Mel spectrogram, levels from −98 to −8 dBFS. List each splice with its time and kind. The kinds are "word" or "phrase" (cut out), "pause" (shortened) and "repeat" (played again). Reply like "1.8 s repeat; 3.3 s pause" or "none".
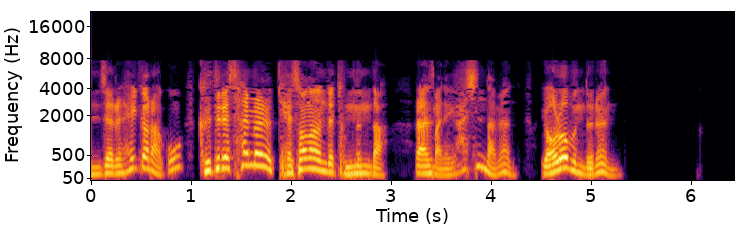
1.0 s pause; 3.4 s word; 4.4 s pause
